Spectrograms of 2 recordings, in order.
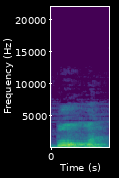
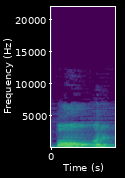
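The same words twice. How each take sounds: The two takes are said the same way.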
